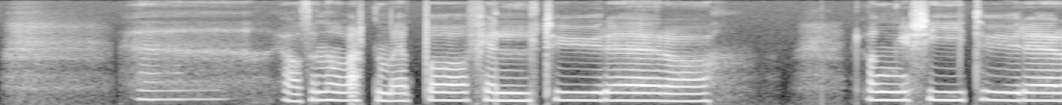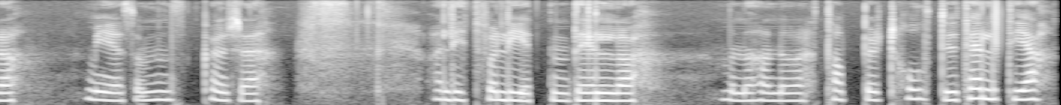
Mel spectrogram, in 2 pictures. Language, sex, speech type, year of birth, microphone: Norwegian, female, spontaneous, 1982, Sennheiser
